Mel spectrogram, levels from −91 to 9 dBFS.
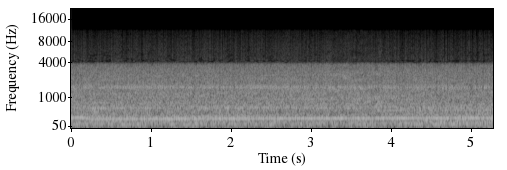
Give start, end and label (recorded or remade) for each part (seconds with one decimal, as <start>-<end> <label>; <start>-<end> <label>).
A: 0.0-3.2 recorded; 3.2-3.9 remade; 3.9-5.3 recorded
